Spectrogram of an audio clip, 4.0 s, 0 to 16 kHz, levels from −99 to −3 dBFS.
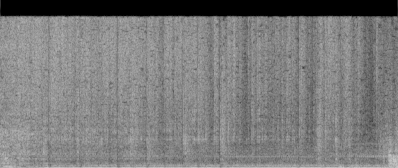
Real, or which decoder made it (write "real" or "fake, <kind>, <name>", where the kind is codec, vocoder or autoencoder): real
